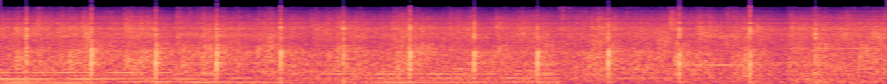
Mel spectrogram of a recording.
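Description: A concert audience at a memorial event claps in a steady, rhythmic beat, with sharp, evenly spaced claps sounding close and distinct over a faint background hum.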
